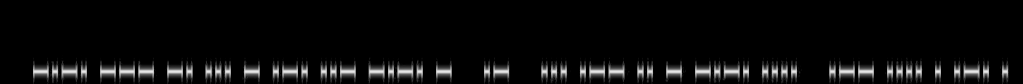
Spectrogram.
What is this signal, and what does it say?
Morse code, heard as a keyed tone, about 25 wpm, 600 Hz. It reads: CONSTRUCT A SWITCH WHERE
